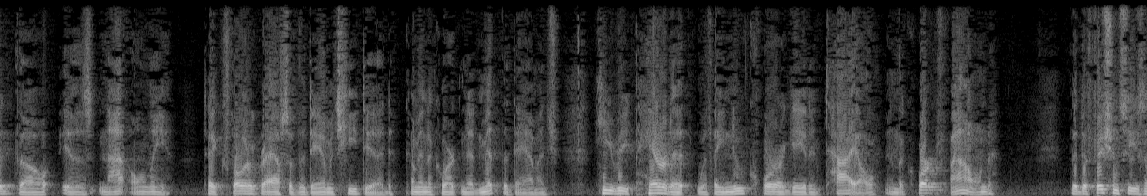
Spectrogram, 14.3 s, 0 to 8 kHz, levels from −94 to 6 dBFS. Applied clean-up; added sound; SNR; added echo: none; none; none; none.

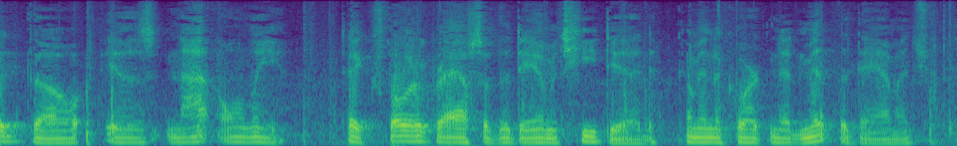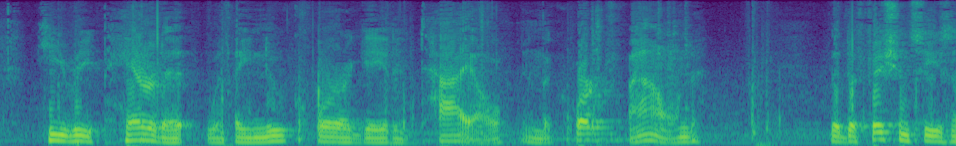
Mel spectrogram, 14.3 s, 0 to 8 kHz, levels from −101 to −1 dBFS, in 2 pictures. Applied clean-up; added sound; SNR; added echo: none; Walk, footsteps; 16 dB; none.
